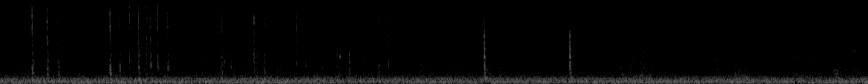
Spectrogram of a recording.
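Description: Computer keyboard keys tapped irregularly while a password is entered, light close clicks scattered over a steady low hum, with no voices.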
